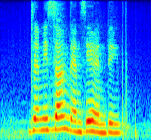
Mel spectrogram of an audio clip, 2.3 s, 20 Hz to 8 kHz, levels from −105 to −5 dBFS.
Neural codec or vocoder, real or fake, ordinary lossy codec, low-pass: codec, 16 kHz, 0.5 kbps, X-Codec, HuBERT features, trained on general audio; fake; none; none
